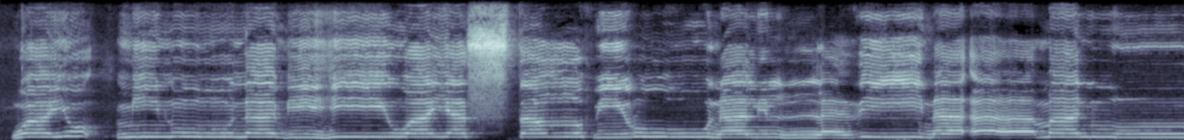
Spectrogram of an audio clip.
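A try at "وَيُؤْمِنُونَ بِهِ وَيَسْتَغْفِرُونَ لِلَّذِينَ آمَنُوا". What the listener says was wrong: Eh nunnya bablas. Berapa harakat nnya Bunda?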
